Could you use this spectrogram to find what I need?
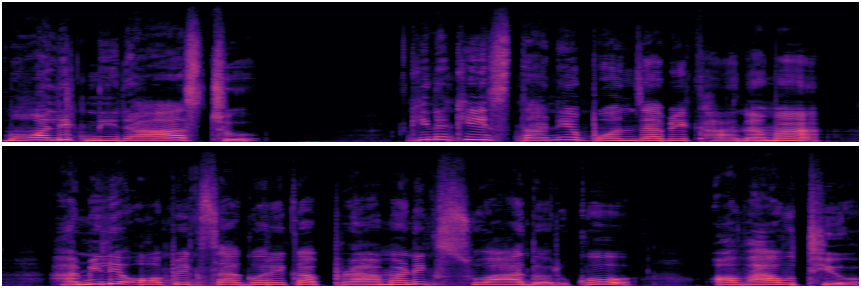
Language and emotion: Nepali, sad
